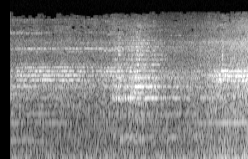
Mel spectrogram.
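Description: A drawn-out steady horn over a low rumble of distant traffic.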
